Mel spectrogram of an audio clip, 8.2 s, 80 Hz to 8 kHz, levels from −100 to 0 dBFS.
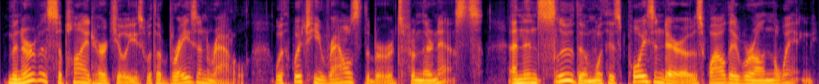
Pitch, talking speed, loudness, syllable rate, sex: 130 Hz, 220 wpm, -18 LUFS, 5.8 syllables/s, male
